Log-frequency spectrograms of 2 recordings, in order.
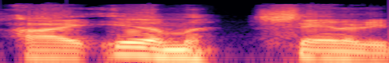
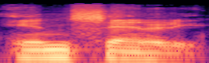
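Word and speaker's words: Imsanity: i pronounce that and another one is insanity that's im sanity not insanity both of these once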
